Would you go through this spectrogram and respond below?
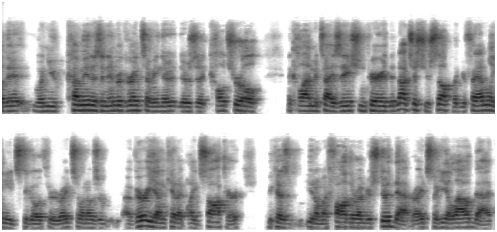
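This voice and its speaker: A man's voice: mid-range voice, steady tone, quick pace. Reflective middle-aged man in a roomy space. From Tanzania. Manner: reflective, many fillers and restarts. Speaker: football coach, interview guest. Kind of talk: casual interview storytelling.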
